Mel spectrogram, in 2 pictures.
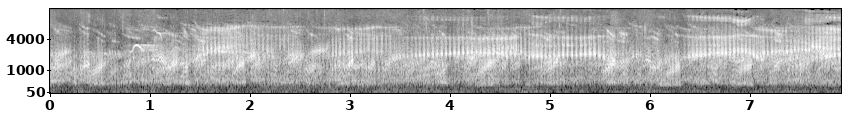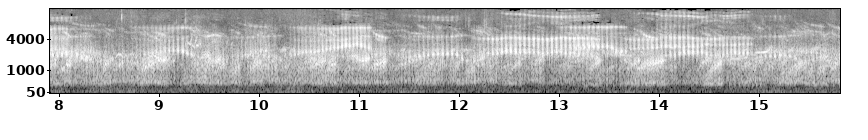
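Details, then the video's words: In the water, a thick chorus of many frogs keeps up rapid, rattling croaks that overlap continuously. Brighter pulsing calls recur throughout, with no other sounds standing out. "Frog sound in the water"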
